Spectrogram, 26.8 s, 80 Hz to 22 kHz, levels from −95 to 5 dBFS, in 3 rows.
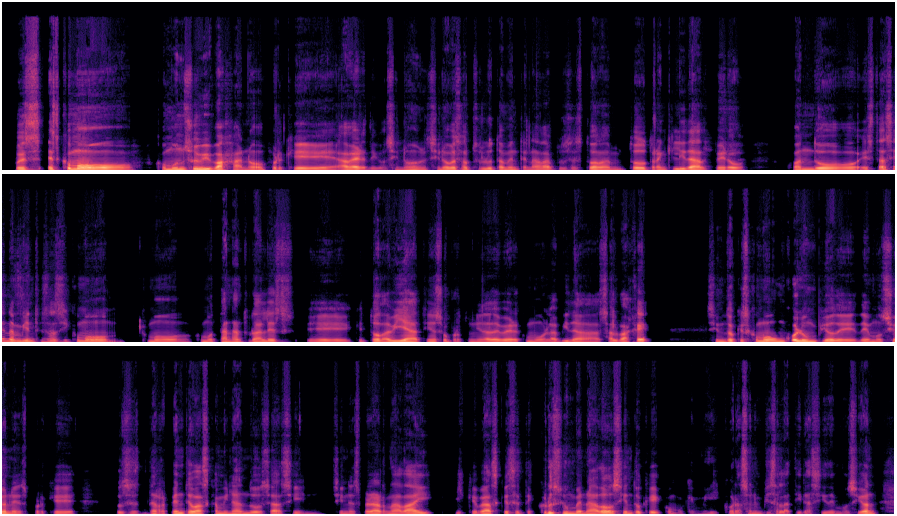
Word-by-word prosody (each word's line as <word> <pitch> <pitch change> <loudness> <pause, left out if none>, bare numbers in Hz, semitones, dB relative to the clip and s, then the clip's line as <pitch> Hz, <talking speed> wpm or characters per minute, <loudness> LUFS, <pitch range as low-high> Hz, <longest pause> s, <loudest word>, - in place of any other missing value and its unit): Pues 115 -1 +2
es 130 +1 +2
como 90 - +9 0.2
como 100 +1 0
un 115 - +4
sube 120 -2 +6
y 100 - +8
baja, 100 -3 +4
¿no? 75 - -4
Porque, 90 -1 -2
a 90 - -1
ver 105 -2 +3
digo, 95 -1 -19
sí 100 - -14
no 105 -1 -7
sí 100 - -16
no 100 - -2
ves 105 0 0
absolutamente 95 -1 -6
nada, - - -4
pues 90 0 -21
es 90 -3 -19
toda 95 -2 0
todo 105 -1 +2
tranquilidad, 100 +3 +1
pero 95 -2 -3 0.4
cuando 100 0 +2
estás - - -4
en 270 -4 -3
ambientes 125 - -4
así 130 -5 -10
como 140 - -2 0.3
como 95 -3 -6
como 100 -1 -9
tan 110 0 -6
naturales, 115 -1 -5
eh, 90 -2 -7
que - - -18
todavía 100 -1 +2
tienes 100 0 -9
oportunidad 90 -1 -8
de 95 - +2
ver 95 0 -2
como 90 -3 -9
la 90 - -6
vida 95 -3 -6
salvaje, 90 +2 0 0.5
siento 105 +3 -2
que - - -10
es - - -11
como 110 -7 +3
un 100 +1 0
columpio 100 -1 +5
de 90 -1 -2
de 95 +2 -6
emociones, 90 -1 -4
porque, 85 -1 -10 0.4
pues, 90 0 -14
de 105 - -5
repente 115 +6 -2
vas 110 -1 +3
caminando, 100 -3 -5
o 85 - -7
sea, 90 +4 -4
así, 90 -2 -13 0.2
sin 95 -1 -15
esperar 95 +3 -3
nada 110 +8 0
y 105 -7 -5 0.2
y - - -18
que - - -12
veas - - 0
que - - -7
se - - -11
te - - -19
cruce 110 -1 -1
un 100 -1 -2
venado, 95 0 +2
siento 100 0 -5
que 95 -3 -6
como 85 -3 -20
que - - -30
mi 100 +6 -23
corazón 100 -1 -12
empieza 95 -4 -13
a - - -7
latir - - -14
así 105 - -15
de 100 - -10
emoción, 85 -4 -3
95 Hz, 200 wpm, -24 LUFS, 90-105 Hz, 0.5 s, como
